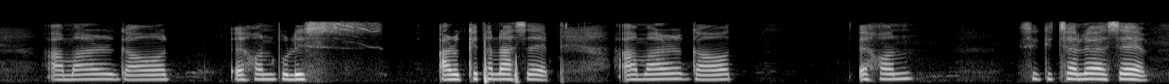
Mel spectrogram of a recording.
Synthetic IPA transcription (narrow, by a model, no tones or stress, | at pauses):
amaɹɡawt̚ | ɛxʰɔnpulis | aɹɔkʰːitʰanaːsɛ | a̰maɹɡawt | ɛkʰɔn | sikitsalɔjasɛ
